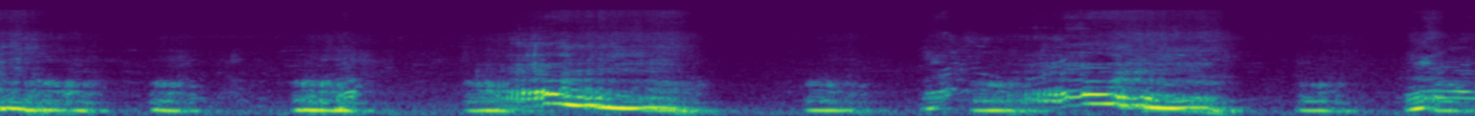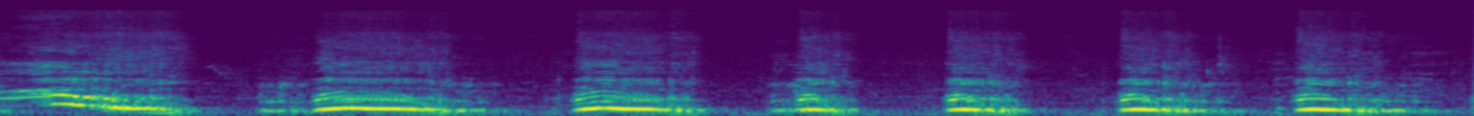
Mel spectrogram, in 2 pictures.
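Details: Zoo lion at San Diego delivering a long roaring bout: several drawn-out, rising-and-falling moans followed by a run of shorter, booming grunts, about once per second, with faint human voices.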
